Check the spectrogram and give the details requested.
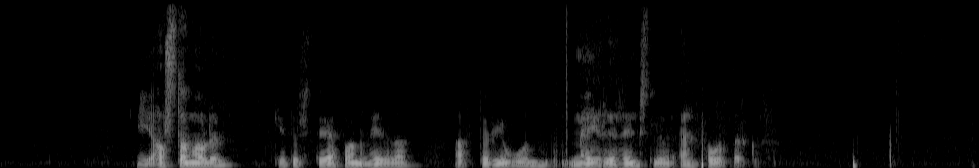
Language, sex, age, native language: Icelandic, male, 50-59, Icelandic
